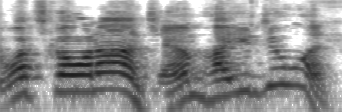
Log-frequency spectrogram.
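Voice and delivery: high-pitched, hyped-up hello; excited greeting. Real, not acted. Host greeting his returning radio guest, excited greeting. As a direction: burst into an eager, high welcome.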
